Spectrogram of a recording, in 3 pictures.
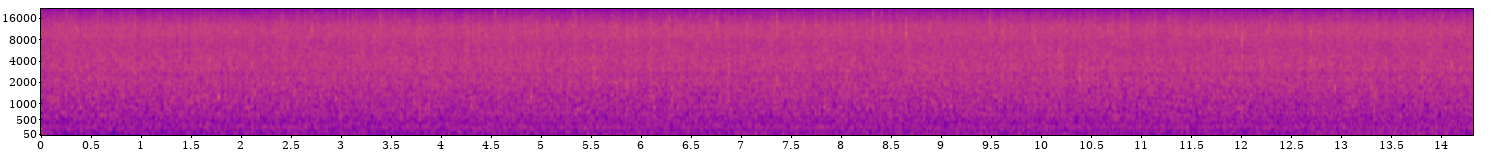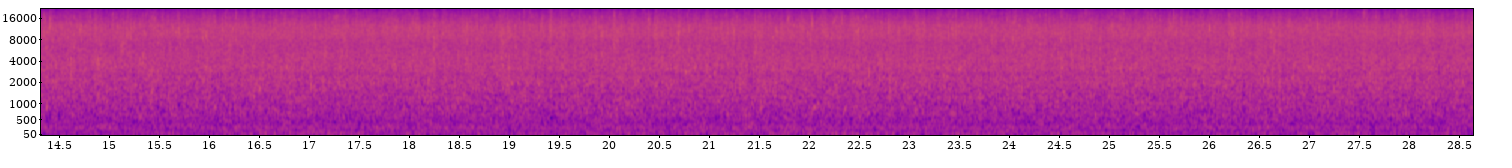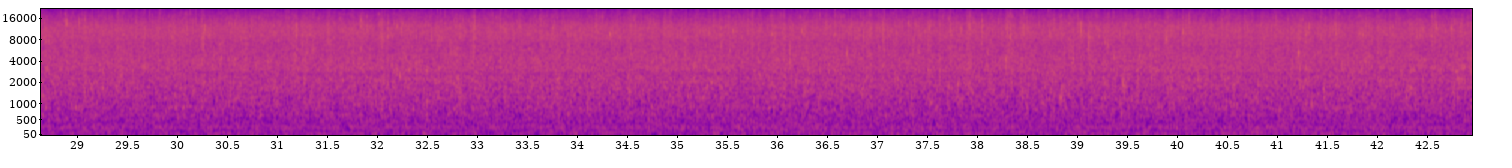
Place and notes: {"title": "Wufeng Rd., Jiaoxi Township, Yilan County - Slope of the cascade", "date": "2016-12-07 09:23:00", "description": "Slope of the cascade, Waterfalls and rivers\nZoom H2n MS+ XY", "latitude": "24.83", "longitude": "121.75", "altitude": "145", "timezone": "GMT+1"}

